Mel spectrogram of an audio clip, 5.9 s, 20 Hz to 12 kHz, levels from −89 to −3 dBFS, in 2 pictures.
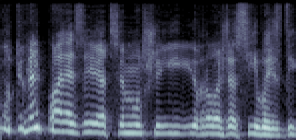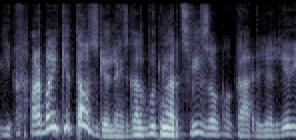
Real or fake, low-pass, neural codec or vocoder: fake; 10.8 kHz; codec, 24 kHz, 1.5 kbps, HILCodec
